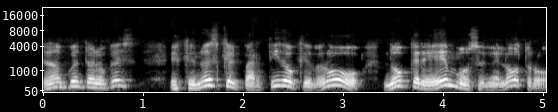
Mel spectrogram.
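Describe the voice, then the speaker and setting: A man's high voice at a fairly slow pace, full of very wide pitch swings. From Peru. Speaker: historian. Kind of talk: interview. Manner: halting, many fillers and restarts.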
